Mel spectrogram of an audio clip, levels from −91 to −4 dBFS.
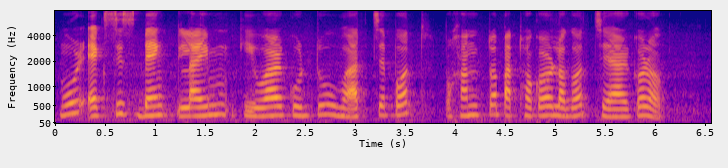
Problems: none marked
